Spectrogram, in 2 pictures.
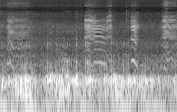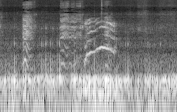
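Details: Bassy, a domestic cat that gave birth to five kittens six days earlier. Soft purring hums underneath brief, thin squeaking mews. One longer rising-then-falling mew stands out near the end, and a voice speaks her name.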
